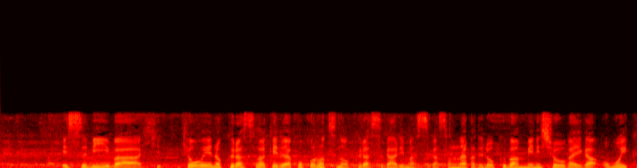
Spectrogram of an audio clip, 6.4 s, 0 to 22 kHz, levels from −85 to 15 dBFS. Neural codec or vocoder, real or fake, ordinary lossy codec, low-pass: none; real; none; 7.2 kHz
